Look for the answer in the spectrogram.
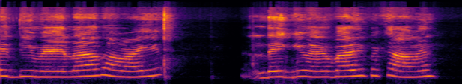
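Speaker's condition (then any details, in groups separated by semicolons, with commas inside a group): Cerebral palsy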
